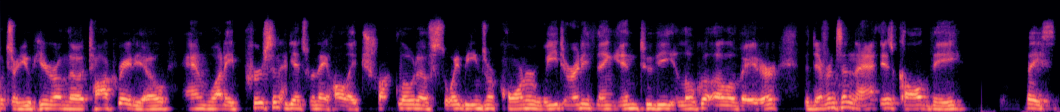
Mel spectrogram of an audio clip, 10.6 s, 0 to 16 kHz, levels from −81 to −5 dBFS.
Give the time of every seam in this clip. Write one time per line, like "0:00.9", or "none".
0:02.8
